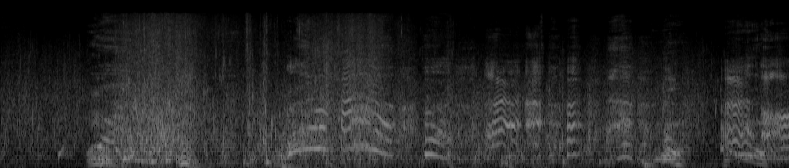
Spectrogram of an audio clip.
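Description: Cartoon children's voices chatter and squeal with animation.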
